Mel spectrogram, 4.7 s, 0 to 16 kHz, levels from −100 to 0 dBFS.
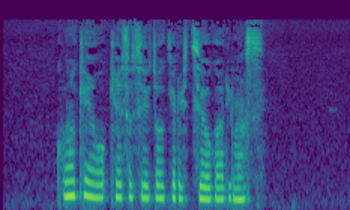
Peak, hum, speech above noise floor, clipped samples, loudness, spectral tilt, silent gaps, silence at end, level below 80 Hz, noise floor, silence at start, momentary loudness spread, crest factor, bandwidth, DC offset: -10 dBFS; none; 45 dB; under 0.1%; -26 LUFS; -5 dB/octave; none; 1.2 s; -68 dBFS; -70 dBFS; 0.75 s; 6 LU; 18 dB; 11.5 kHz; under 0.1%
